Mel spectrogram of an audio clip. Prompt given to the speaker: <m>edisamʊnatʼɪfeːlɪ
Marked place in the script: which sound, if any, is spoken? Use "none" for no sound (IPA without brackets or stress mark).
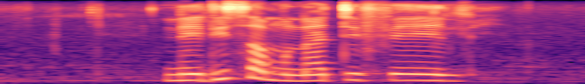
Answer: n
